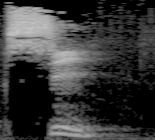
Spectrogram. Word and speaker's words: scie: Well, a little offshoot from Saw is, if you want to say an actual Saw in French, is the word si. S-C-I-E. – Si. – It's pronounced si.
